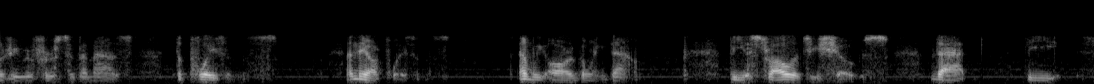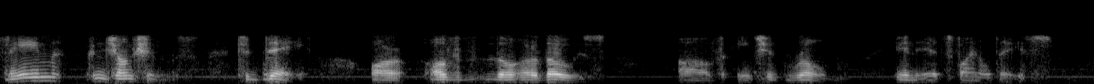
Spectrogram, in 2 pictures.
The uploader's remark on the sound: Today is a chance for listeners to call.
